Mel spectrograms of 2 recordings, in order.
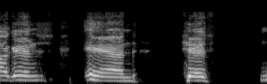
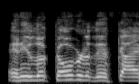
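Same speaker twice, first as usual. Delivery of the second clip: ordinary talk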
